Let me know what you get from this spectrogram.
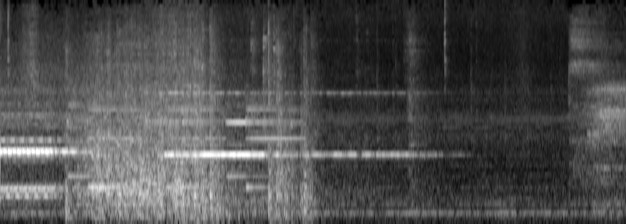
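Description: A steady electronic chime stops about a second in. A train then pulls out, a rush of running noise with motor tones that lasts a few seconds and then fades away, heard from inside a standing commuter car.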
